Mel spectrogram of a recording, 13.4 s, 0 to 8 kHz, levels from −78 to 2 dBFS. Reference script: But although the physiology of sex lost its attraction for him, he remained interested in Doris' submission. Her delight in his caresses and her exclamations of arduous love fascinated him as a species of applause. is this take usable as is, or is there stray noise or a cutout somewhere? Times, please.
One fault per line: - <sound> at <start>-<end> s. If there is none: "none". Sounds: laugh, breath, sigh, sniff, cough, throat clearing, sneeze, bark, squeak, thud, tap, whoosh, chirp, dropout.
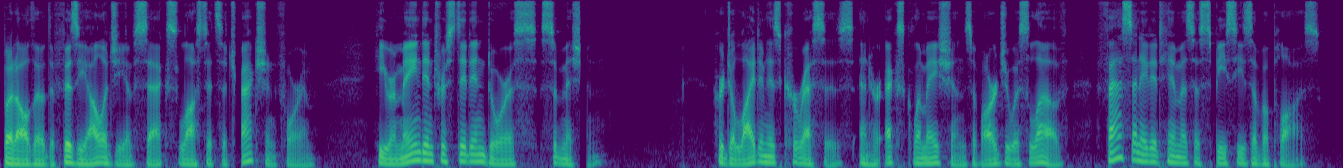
- dropout at 2.4-2.4 s
- dropout at 5.8-5.9 s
